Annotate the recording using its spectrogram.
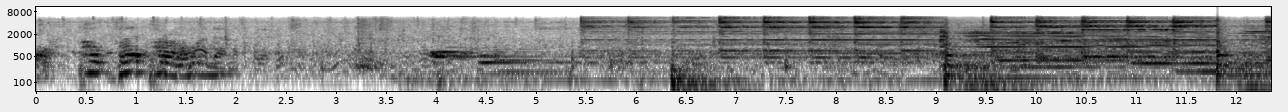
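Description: Live band starting a song: a man's brief spoken introduction, then sustained guitar notes, and from about six seconds in the drum kit and bass come in with a steady beat.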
